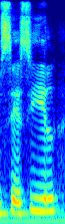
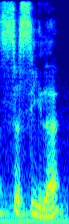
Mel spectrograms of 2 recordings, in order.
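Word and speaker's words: Cécile: by Her Excellency Excellency Dame say seal lagana not Cecila say seal say it properly right yeah Dame Cecille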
